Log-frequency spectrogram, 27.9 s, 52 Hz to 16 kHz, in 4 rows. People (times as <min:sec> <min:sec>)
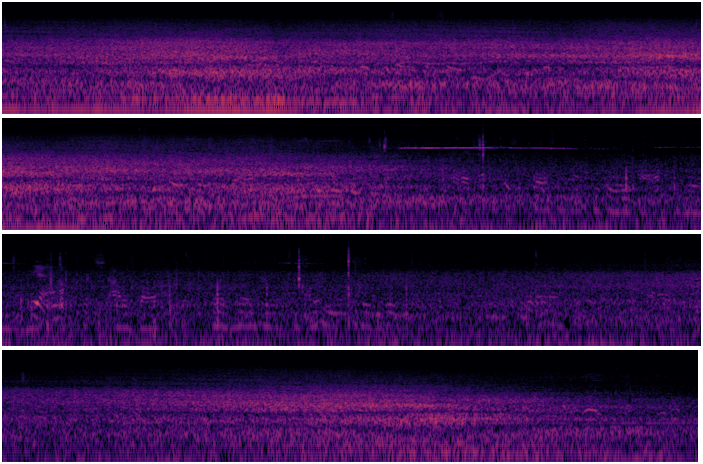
0:03.4 0:22.6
